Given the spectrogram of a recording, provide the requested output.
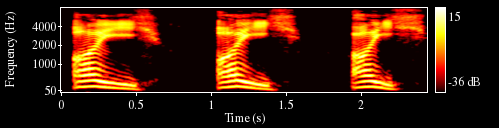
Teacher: in the actual Yiddish accent, it's not pronounced oi, because the lips do not round. You have oi, oi, oi, without the lips rounding and getting it out of this resonance.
